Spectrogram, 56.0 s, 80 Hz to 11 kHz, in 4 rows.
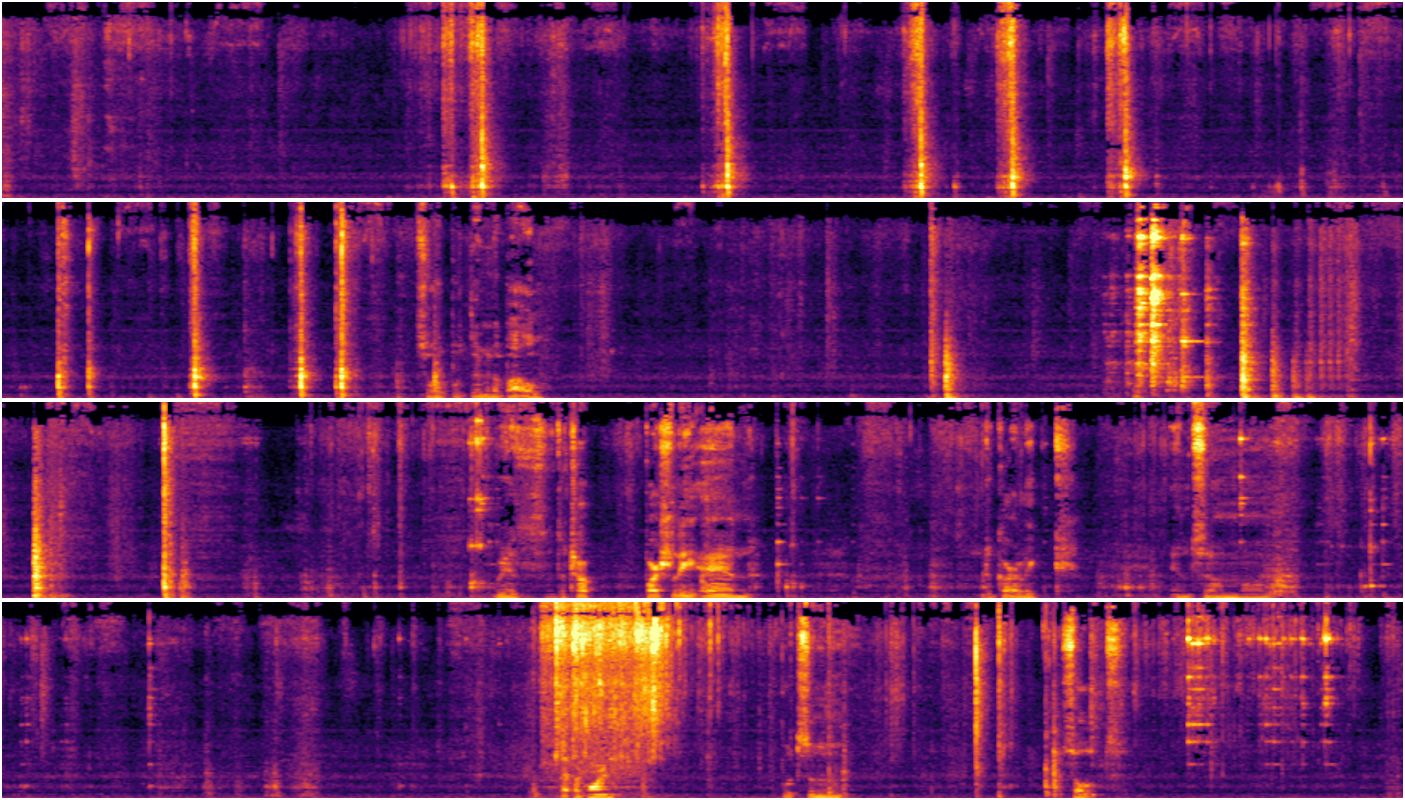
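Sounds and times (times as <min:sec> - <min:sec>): knife chopping potato: 0:04.1 - 0:05.7, 0:07.0 - 0:07.6, 0:09.0 - 0:11.7, 0:14.5 - 0:18.5
kitchen knocks and clatters: 0:25.0 - 0:27.6.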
